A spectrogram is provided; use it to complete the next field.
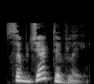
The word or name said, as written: subjectively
